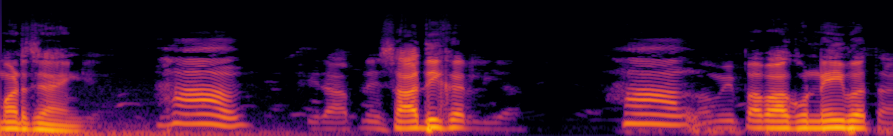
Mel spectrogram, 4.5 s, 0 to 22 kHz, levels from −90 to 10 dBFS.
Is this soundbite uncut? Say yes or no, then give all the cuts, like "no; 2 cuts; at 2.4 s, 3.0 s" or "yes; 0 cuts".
yes; 0 cuts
